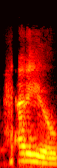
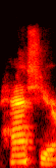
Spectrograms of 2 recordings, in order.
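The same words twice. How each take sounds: First: Said in the usual way. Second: "patio" said with a sh sound, like "pashio"; mispronounced patio. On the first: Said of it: "if you can't pronounce the word patio properly". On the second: Shown as a demonstration. Teacher showing a test taker's mistake, "patio" mispronounced as "pashio". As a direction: turn the t of "patio" into sh. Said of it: "a lot of people probably pronounce that pa".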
